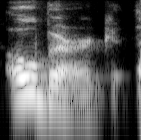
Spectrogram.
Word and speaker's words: Åberg: But this guy, it's pronounced Åberg, that little, those two dots Åberg on top of the A. Right. Yeah. Apparently in Swedish mean you pronounce it Åberg, Ludvig Åberg.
